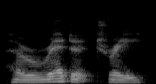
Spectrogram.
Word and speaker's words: hereditary: illness he had a Hereditary illness repeat it back after me guys, then you can perfect your pronunciation her rare dirt tree fall syllables hereditary another example eyes hair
